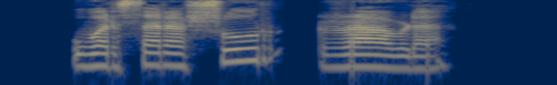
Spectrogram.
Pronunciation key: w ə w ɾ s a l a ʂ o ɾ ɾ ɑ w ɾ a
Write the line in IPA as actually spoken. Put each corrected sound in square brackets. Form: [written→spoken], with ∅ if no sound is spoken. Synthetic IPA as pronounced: w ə [w→∅] ɾ s a [l→ɾ] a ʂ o ɾ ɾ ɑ w [ɾ→ɽ] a

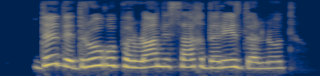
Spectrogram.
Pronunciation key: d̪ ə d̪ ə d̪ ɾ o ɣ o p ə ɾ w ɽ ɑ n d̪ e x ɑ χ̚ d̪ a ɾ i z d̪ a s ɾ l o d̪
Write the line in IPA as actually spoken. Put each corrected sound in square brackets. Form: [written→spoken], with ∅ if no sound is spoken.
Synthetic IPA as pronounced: d̪ ə d̪ ə d̪ ɾ o ɣ o p ə ɾ w ɽ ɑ n d̪ e [x→s] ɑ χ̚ d̪ a ɾ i z d̪ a [s→∅] ɾ l o d̪

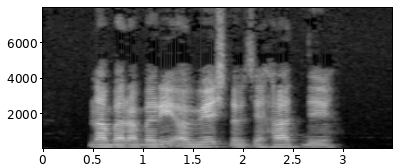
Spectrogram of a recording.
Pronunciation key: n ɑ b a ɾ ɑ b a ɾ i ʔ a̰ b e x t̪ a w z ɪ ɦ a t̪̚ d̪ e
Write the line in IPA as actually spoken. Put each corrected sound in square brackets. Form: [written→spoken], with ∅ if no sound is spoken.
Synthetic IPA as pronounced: n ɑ b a ɾ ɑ b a ɾ i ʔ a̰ [b→w] e [x→ʃ] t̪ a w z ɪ ɦ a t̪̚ d̪ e

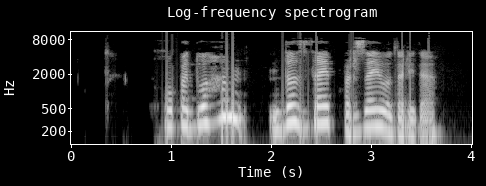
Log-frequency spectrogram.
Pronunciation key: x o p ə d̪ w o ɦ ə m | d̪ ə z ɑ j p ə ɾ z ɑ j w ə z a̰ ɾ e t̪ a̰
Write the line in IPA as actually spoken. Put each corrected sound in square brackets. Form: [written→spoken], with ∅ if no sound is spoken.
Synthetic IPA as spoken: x o p ə d̪ w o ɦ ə m | d̪ ə z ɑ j p ə ɾ z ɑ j w ə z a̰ ɾ e [t̪→d̪] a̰

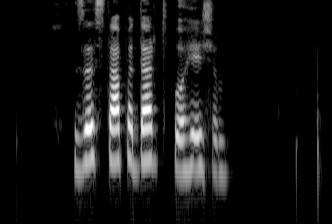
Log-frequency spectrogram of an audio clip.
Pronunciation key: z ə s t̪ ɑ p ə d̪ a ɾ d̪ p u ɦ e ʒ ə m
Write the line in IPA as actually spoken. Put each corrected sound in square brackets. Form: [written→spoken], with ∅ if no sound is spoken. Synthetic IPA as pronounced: z ə s t̪ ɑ p ə d̪ a ɾ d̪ p [u→o] ɦ e ʒ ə m

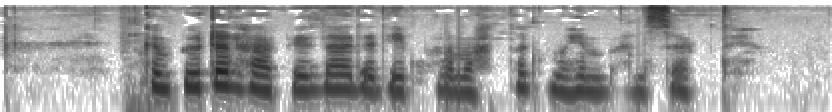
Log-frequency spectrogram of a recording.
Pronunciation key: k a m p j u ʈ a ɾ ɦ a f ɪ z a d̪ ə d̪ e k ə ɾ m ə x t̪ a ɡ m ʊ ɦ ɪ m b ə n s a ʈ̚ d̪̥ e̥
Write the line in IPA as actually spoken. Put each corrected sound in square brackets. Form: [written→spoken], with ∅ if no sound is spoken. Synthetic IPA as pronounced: k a m p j u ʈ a ɾ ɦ [a→ɑ] f ɪ z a d̪ ə d̪ e [k→p] ə ɾ m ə x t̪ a ɡ m ʊ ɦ ɪ m b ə n s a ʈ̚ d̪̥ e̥

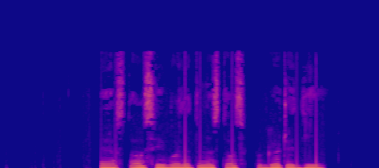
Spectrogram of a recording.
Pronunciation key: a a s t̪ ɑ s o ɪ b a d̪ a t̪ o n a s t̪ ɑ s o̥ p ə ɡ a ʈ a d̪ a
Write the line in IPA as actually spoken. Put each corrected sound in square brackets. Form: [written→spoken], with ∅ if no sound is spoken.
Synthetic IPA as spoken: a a s t̪ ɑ s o ɪ b [a→ɑ] d̪ a t̪ [o→u] n a s t̪ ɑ s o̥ p ə ɡ a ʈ a d̪ [a→i]

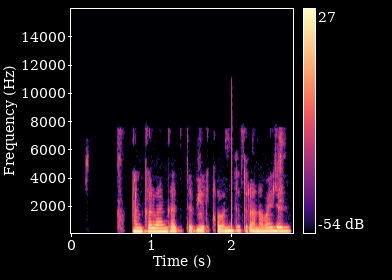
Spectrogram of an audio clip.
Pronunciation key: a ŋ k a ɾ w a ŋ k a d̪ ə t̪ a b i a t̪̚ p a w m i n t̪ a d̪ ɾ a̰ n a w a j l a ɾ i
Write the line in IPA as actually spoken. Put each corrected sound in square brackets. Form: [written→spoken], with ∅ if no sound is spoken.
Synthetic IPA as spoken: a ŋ k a ɾ w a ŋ [k→ɡ] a d̪ ə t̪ a b i a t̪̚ [p→q] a w [m→n] i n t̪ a d̪ ɾ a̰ n a w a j l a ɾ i

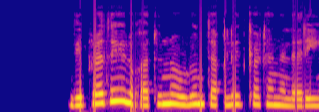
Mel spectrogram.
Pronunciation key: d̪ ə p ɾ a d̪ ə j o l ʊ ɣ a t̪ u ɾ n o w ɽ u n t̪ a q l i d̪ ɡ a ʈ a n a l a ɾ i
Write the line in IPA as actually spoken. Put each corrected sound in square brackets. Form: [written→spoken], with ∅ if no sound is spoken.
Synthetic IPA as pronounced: d̪ ə p ɾ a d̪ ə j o l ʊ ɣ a t̪ u [ɾ→∅] n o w ɽ u n t̪ a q l i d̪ ɡ a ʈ a n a l a ɾ i

